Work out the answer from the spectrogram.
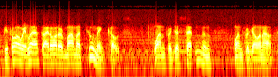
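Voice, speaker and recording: A man's voice: mid-range voice, lively intonation, moderate pace, faint music behind, lightly acted. A male radio actor playing a hard-boiled insurance investigator, narrating his case in a dry, matter-of-fact way. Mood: dry, wry. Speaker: detective narrator. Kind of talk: old-time radio scripted narration. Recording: muffled, noisy old radio recording.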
